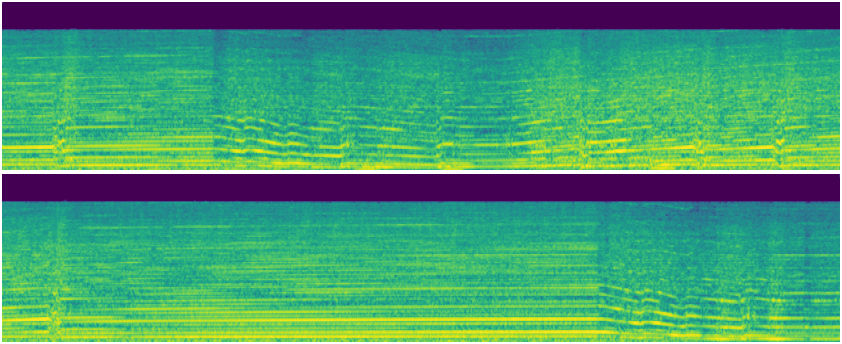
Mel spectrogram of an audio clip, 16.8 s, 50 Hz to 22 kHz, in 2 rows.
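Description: Formula 1 cars racing at Imola in the video game F1 Manager 24, with a constant loud, high engine whine whose pitch rises and falls through gear changes, several cars layered together with no talking.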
